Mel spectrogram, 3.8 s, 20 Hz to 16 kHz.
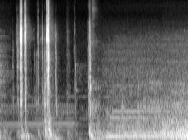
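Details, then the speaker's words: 1988 Toyota MR2 AW11 cabin blower fan, car has no air conditioning: a few switch clicks, then a soft, even whoosh of air building gently in pitch; fan spins up and blows normally. "Hey, the fan works. There is air there."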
